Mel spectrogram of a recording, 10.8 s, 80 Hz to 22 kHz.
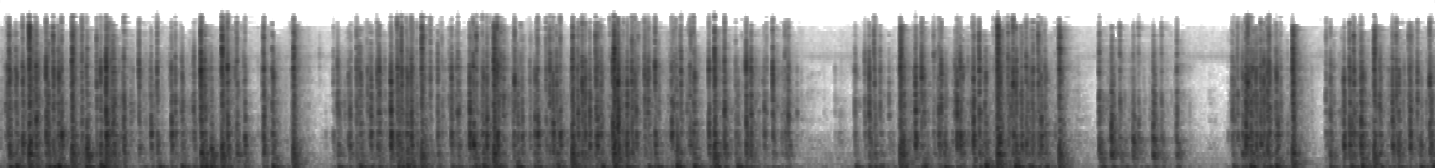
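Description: Fast fingertip typing with both hands on a light blue Ubotie retro keyboard with a hollow plastic body and round white keycaps produces dense, bright clacking bursts with a hollow low thump under each keystroke. The typing runs in quick streams broken by short pauses near 2.3, 6.2, 8.2 and 9.5 seconds, and each click dies away almost instantly.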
